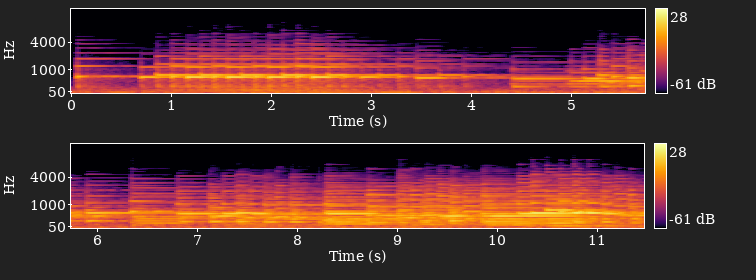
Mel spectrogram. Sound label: Mazurka In A Flat Major, Piano; Chopin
